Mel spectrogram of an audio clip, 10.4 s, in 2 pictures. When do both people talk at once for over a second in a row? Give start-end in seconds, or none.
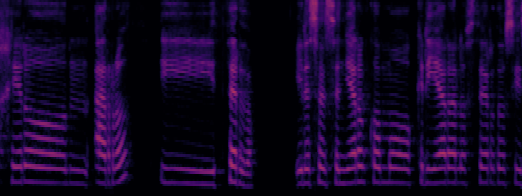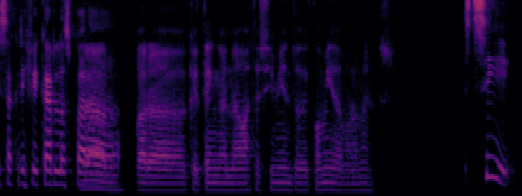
none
